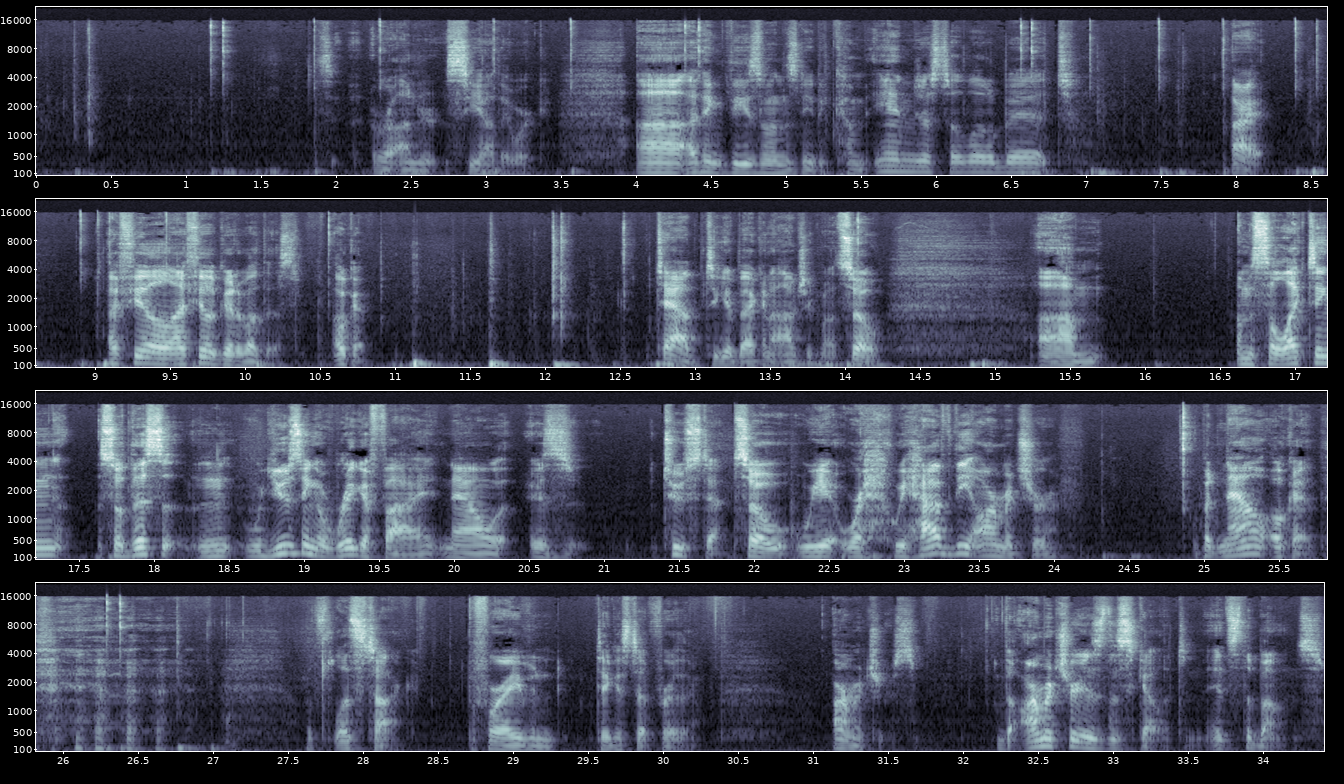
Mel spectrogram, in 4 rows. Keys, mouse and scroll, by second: 0.3 g, 5.4 g, 12.1 Tab.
